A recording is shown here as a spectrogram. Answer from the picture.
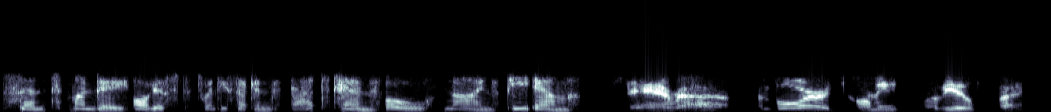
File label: voicemail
